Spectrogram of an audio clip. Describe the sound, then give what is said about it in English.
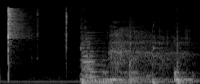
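A can of Pub Beer cracks open with a sharp metallic snap and a couple of small clicks, then a loud, steady fizzing hiss runs for over a second. No voices. “It's my favorite time of the podcast when I get to cracky old pub beer.”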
